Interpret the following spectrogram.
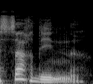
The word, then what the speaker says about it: sardine: La sardine, you don't insist on the final E, it only gives you the N.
